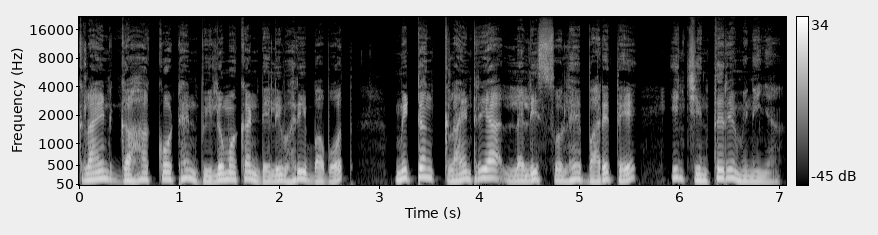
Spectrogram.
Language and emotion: Santali, fearful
